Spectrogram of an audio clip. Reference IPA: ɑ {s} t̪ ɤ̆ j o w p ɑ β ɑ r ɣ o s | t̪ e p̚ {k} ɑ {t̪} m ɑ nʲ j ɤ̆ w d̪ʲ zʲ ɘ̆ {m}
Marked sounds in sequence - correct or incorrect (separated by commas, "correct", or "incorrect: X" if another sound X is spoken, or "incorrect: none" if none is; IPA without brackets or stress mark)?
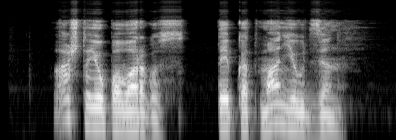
incorrect: ʃ, correct, correct, incorrect: n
